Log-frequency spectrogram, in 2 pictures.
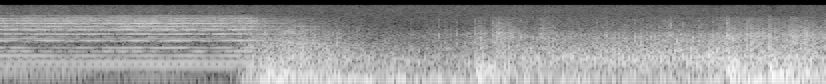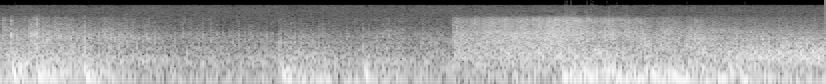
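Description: A held music chord ends abruptly about a second in, giving way to loud battle noise from a mock combat exercise: repeated heavy booms of gunfire and explosions over a continuous low rumble.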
